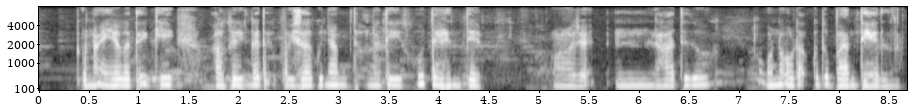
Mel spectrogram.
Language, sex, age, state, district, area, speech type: Santali, female, 18-30, West Bengal, Paschim Bardhaman, rural, spontaneous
